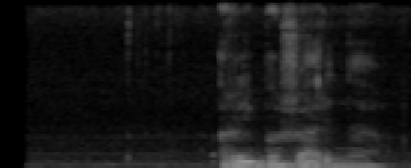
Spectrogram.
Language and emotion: Russian, neutral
